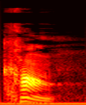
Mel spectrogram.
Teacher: Notice that the D is silent and the AN makes our nasal sound en. So quand. It's really just two sounds.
